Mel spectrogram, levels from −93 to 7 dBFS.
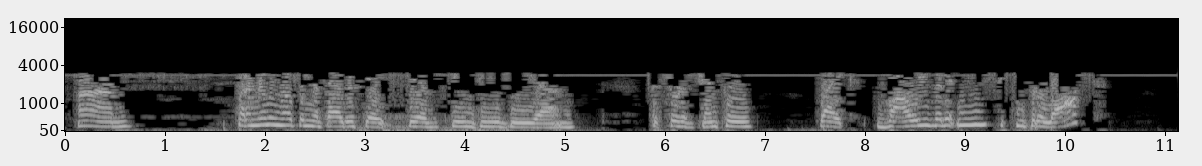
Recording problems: distortion; heavy; 26% of the sound clipped
garbled, watery; badly; nothing above 3 kHz
animal sounds; noticeable; until 4.5 s; 20 dB below the speech
crackling; noticeable; from 2.5 to 4.5 s, at 6 s and from 9 to 10 s; 20 dB below the speech
high-pitched whine; faint; throughout; 3 kHz, 25 dB below the speech

